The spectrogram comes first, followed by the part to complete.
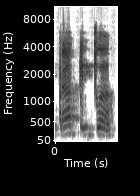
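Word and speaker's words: प्रपित्व: क्या है प्र पिव प्र सबसे पहला इसमें जोड़ा हुआ है प्र और फिर है पिव ऐसे करके अलग अलग कर लीजिए आसान हो जाएगा बोलने में प्र पित्व पिव पिव व व का ध्यान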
